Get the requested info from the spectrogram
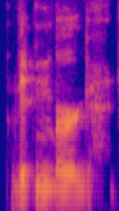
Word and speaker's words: Wittenberg: A year after Charles V became king of Spain, Martin Luther nailed his 95 theses to the Wittenberg church door. – Oh, good pronunciation. Thank you. – Yes. Well, I did live in Germany for 3 years.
